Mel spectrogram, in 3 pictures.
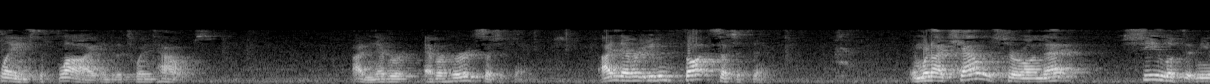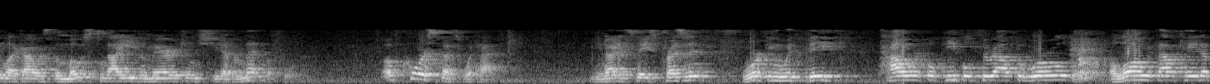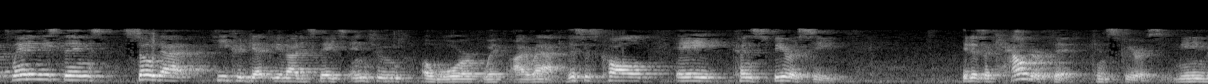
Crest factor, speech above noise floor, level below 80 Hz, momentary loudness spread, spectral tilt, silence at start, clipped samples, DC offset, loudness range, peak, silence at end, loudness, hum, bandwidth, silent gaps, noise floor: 14 dB; 26 dB; -50 dBFS; 12 LU; -8 dB/octave; 0 s; under 0.1%; under 0.1%; 7 LU; 0 dBFS; 0 s; -14 LUFS; none; 5.4 kHz; none; -39 dBFS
